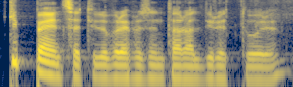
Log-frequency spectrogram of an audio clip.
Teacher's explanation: you can hear that the nuclear pitch accent is on V1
